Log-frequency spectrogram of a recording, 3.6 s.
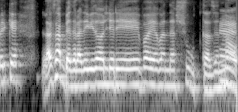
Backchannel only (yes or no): no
